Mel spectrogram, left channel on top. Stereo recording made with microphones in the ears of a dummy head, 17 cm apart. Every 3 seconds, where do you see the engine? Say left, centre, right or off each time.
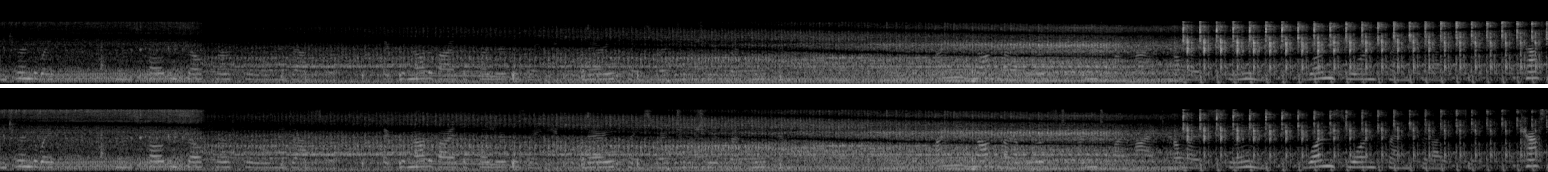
right, right, right, centre, left.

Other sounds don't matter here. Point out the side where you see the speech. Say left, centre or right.
right.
